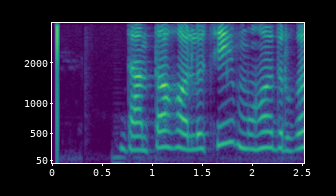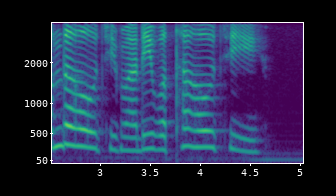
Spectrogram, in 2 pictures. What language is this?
Odia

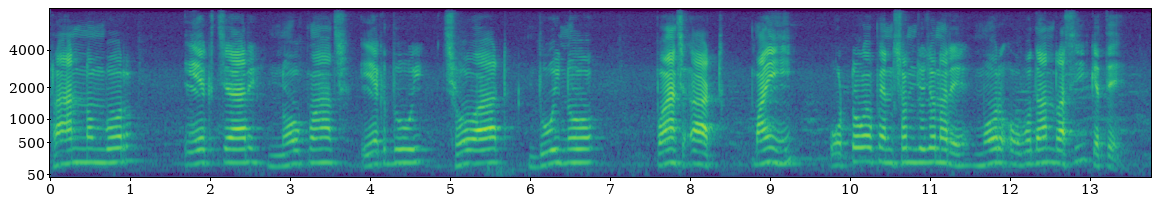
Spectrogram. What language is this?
Odia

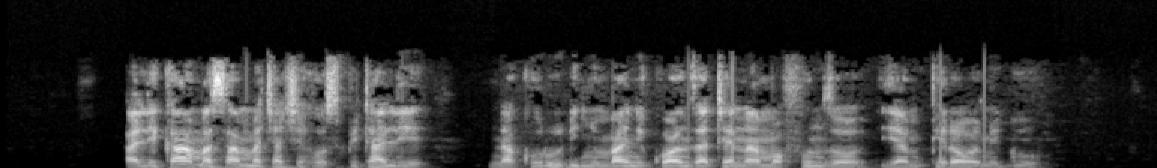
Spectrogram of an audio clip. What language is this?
Swahili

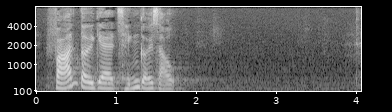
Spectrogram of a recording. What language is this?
Cantonese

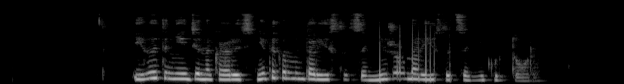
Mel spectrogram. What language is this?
Belarusian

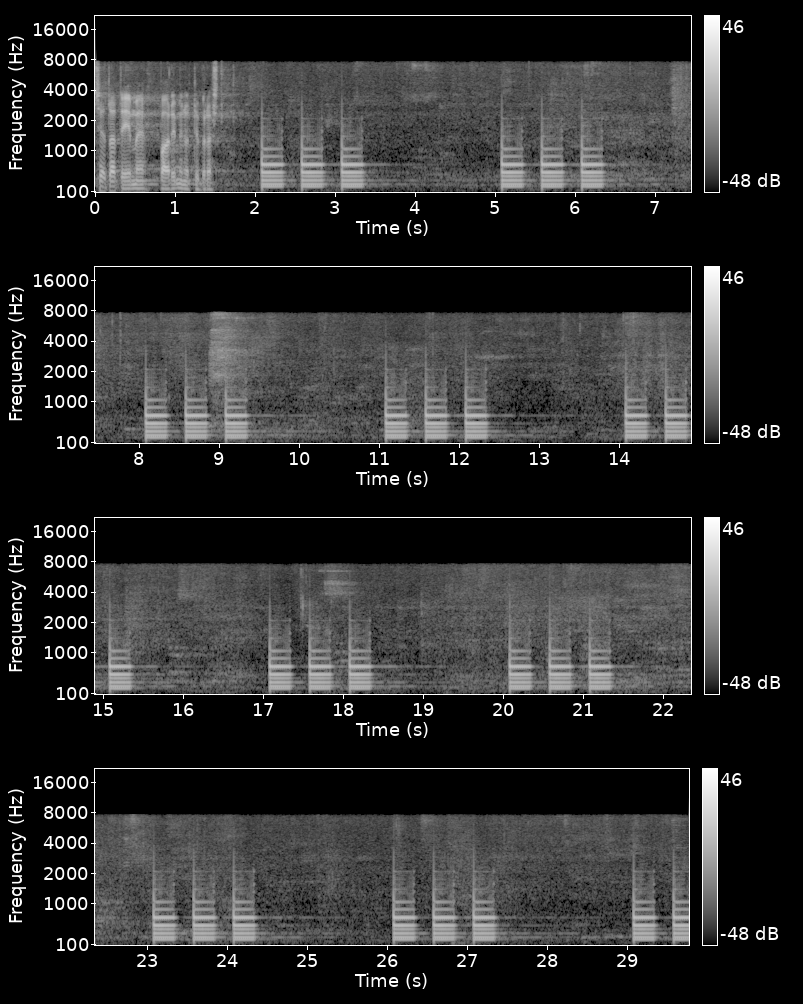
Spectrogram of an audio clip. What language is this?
Estonian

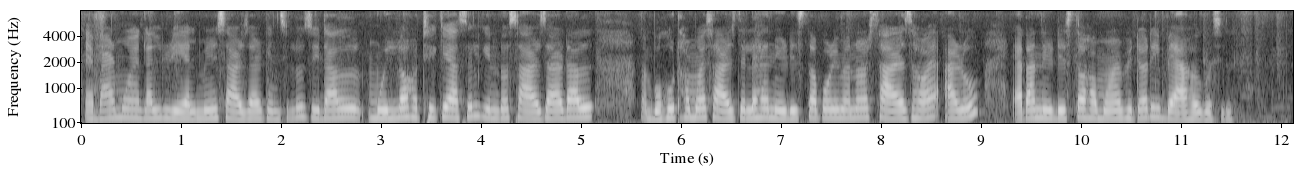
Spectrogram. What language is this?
Assamese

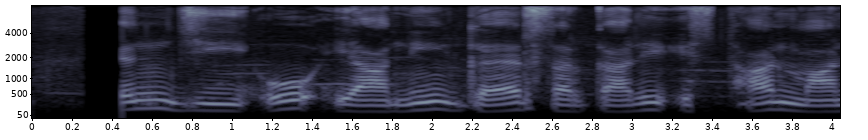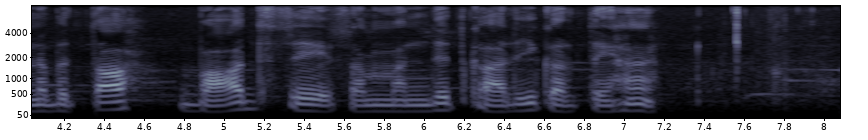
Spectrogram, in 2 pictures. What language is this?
Hindi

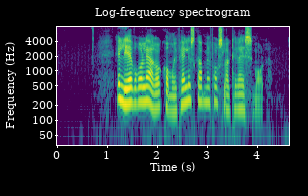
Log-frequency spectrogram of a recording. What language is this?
Norwegian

